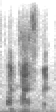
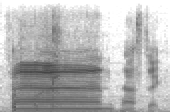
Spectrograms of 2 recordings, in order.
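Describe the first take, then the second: First: Said in the usual way. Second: Slow, sarcastic fantastic; drawn-out sarcastic. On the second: Real, not acted. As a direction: stretch it out, dripping with sarcasm. Repeated slowly after a mishap.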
